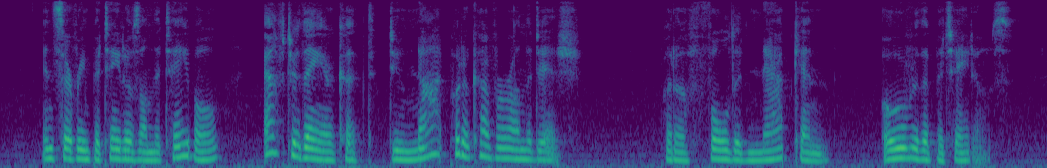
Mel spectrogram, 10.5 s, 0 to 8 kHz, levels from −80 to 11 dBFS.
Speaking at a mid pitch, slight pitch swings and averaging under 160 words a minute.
No: medium, 160 Hz; average, 3.2 semitones; average, 145 wpm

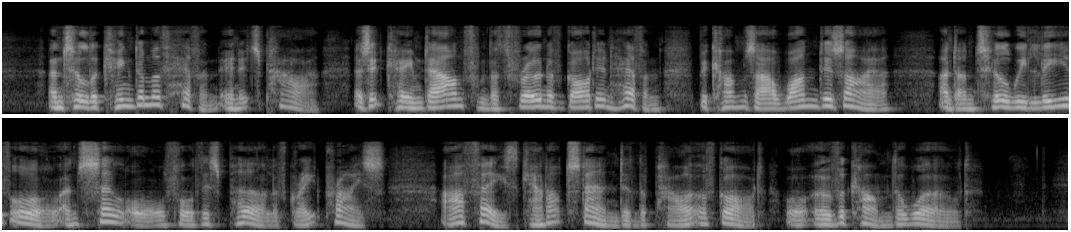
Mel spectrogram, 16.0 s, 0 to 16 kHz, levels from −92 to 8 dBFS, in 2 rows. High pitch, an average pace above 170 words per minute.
No: medium, 140 Hz; average, 190 wpm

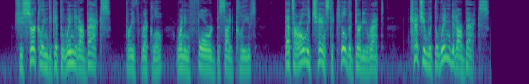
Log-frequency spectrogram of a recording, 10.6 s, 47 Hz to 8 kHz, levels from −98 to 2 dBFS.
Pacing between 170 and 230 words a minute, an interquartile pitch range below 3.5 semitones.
No: average, 175 wpm; average, 4.2 semitones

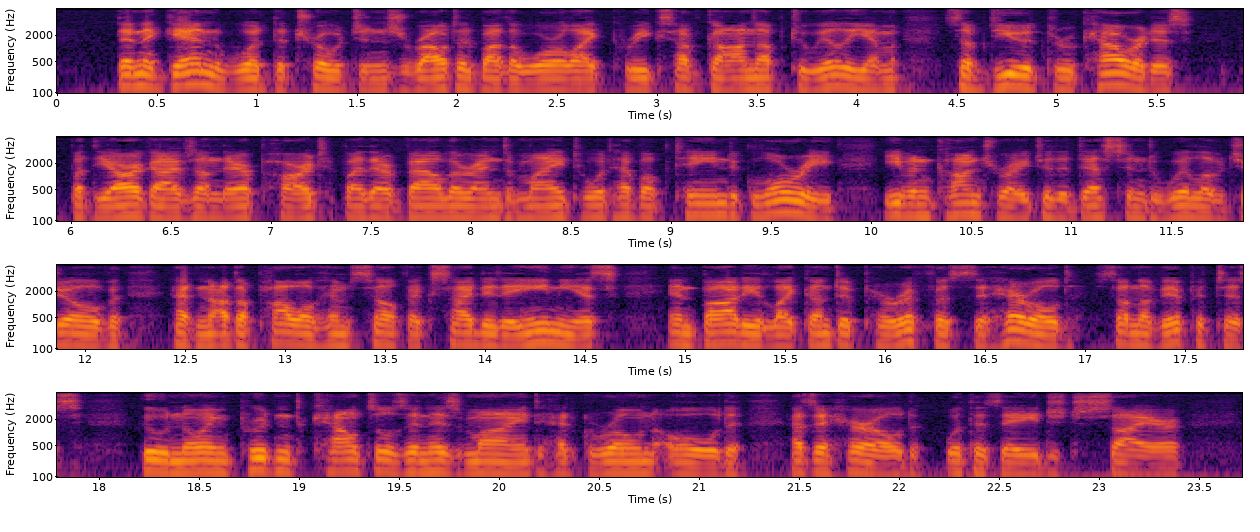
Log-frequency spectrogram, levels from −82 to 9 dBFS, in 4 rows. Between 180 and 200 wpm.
Yes: average, 185 wpm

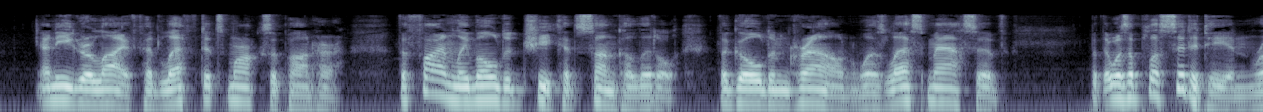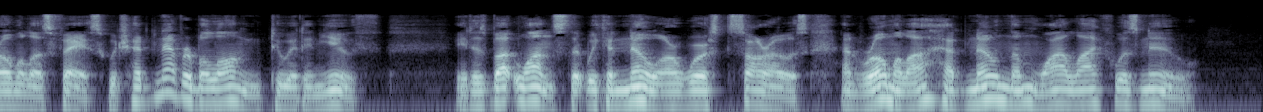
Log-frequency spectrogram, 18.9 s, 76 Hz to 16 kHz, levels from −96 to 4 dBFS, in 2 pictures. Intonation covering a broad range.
No: average, 4.2 semitones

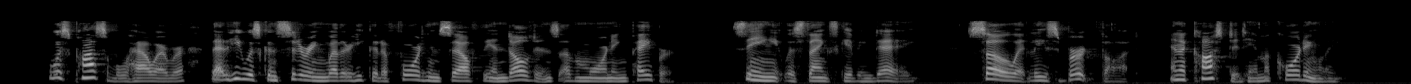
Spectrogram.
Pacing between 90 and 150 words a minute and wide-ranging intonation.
Yes: average, 140 wpm; wide, 6.2 semitones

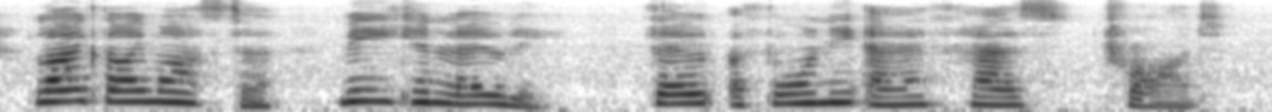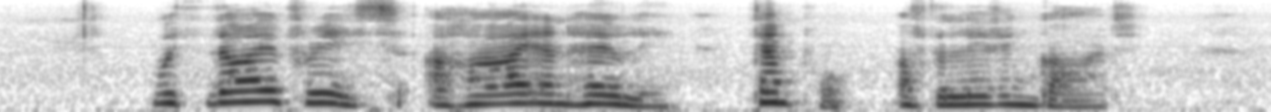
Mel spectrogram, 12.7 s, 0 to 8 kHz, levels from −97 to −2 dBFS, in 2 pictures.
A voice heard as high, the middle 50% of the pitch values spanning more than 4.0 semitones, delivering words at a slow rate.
Yes: high, 235 Hz; average, 4.6 semitones; slow, 115 wpm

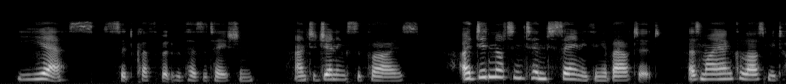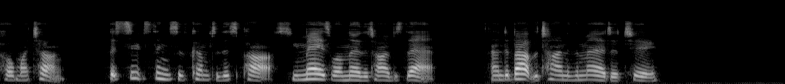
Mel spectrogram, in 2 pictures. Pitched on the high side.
Yes: high, 225 Hz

